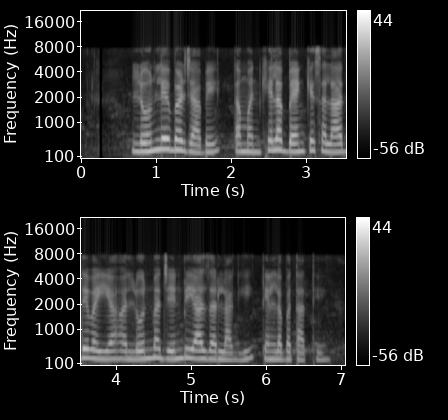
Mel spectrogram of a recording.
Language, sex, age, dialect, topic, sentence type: Chhattisgarhi, female, 18-24, Eastern, banking, statement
